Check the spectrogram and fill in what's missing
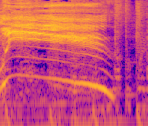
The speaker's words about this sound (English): That's where you put the blade of grass. You hold the blade of grass between those two parts, and between that little gap, that's where you whistle, and you whistle, and the grass goes.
